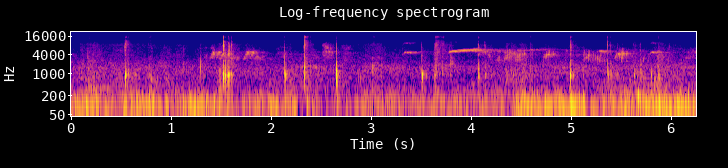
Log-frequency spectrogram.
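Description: Small birds chirping: a scatter of short, sharp chips, joined from about three and a half seconds in by brief high calls that bend downward. A low rumble runs underneath.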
